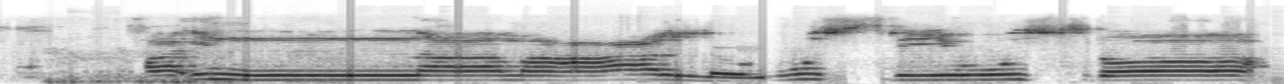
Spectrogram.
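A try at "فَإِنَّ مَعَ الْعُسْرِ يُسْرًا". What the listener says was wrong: ফাইন না নুনে একটু টান হয়ে গেছিল মনে হয় জি আবার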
